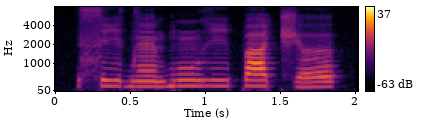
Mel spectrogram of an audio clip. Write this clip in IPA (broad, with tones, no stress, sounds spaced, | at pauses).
s i˨ d ɛ̃˨ b ũ˧ ɣ i˧ p a˦ t͡ʃ ə˨˦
